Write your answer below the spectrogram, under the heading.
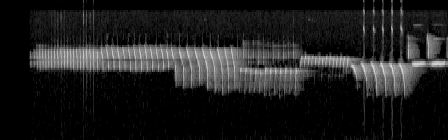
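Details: Canary song meant for training young canaries: a long rapid, even high trill, dropping into a lower buzzy rattle, a short flat whistle, then a run of sweeping downslurred trill notes and a closing whistle.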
